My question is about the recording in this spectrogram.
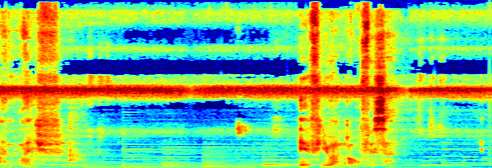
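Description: Film-score background music of held synth chords that change every second or so, over a steady high-pitched tone that sounds like an insect's chirr.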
